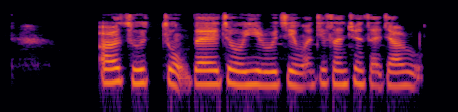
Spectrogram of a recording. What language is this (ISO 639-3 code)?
zho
